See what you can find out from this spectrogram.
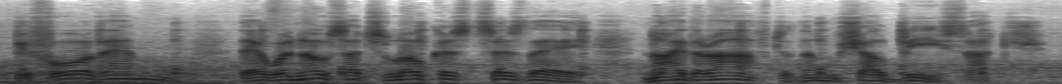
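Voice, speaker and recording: A man with a fairly low voice narrates scripture. His delivery is solemn, formal and measured, in the manner of a Bible audiobook. Clear engine and road noise sits behind the reading. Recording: steady vehicle noise over playback. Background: truck simulator engine and road noise.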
